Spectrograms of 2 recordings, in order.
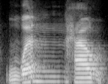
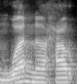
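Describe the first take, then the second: First: The n joins the h with no vowel. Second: The n bounces into an extra vowel. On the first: The speaker calls it right. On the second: The speaker calls it wrong.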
